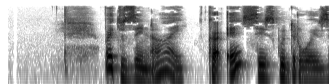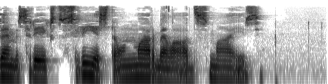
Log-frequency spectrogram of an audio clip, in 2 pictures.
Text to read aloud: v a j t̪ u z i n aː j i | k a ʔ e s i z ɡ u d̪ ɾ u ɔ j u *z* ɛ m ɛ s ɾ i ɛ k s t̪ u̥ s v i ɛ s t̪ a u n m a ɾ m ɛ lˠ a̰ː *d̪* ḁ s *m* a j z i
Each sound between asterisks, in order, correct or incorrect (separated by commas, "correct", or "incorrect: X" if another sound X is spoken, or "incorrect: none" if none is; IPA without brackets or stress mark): correct, correct, correct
